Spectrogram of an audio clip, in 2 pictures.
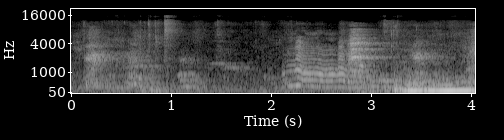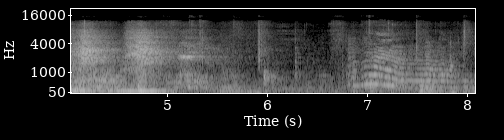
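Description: A fox gnaws and crunches on a corn cob.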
